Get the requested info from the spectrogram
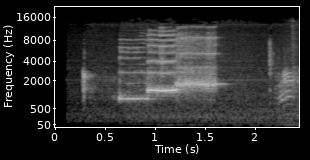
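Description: Telephone special information tone: a click, then three steady beeps rising in pitch, each about a third of a second long. It is the network's signal that a call cannot be completed as dialled, as with a number no longer in service.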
